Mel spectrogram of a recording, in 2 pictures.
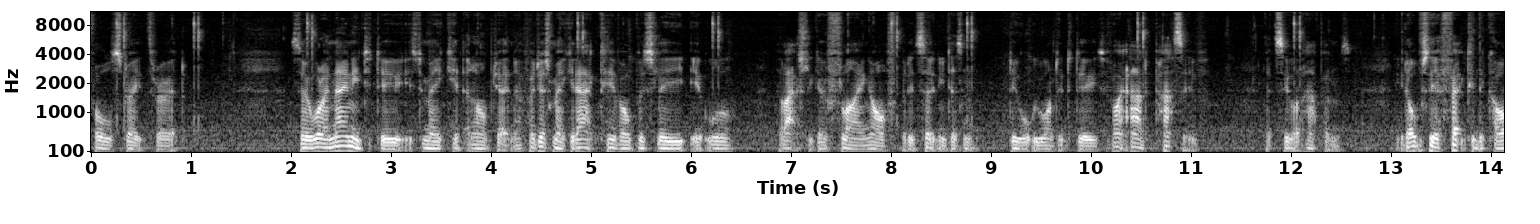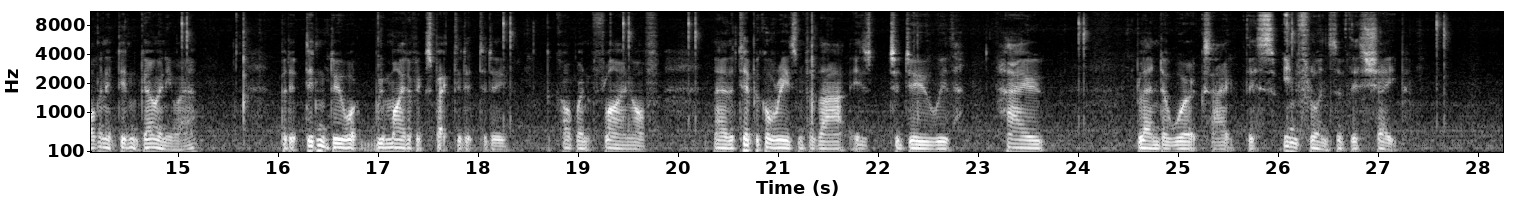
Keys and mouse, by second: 14.0-15.5 middle drag, 15.7-16.2 drag, 16.2-16.7 middle drag, 17.4-18.9 middle drag, 20.6-21.2 drag, 21.2 typing, 22.2 drag, 22.4-24.8 middle drag.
